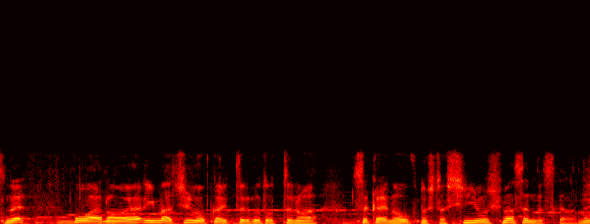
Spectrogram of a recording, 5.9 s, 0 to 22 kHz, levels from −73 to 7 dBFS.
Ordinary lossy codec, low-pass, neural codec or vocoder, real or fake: Opus, 24 kbps; 7.2 kHz; none; real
